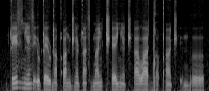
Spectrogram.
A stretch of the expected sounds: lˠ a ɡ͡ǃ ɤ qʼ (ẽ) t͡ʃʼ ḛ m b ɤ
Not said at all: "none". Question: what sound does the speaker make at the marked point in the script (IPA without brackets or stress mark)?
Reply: ɛ̃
